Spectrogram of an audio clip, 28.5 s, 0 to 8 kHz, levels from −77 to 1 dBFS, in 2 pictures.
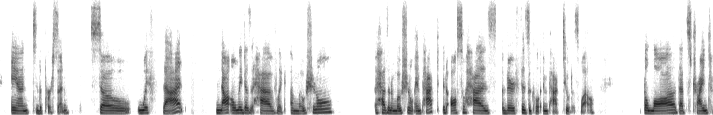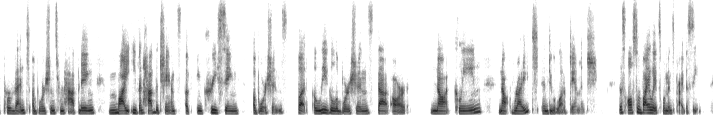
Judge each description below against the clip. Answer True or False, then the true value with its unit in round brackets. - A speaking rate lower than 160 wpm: True (140 wpm)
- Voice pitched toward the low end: False (170 Hz)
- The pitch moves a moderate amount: False (2.2 semitones)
